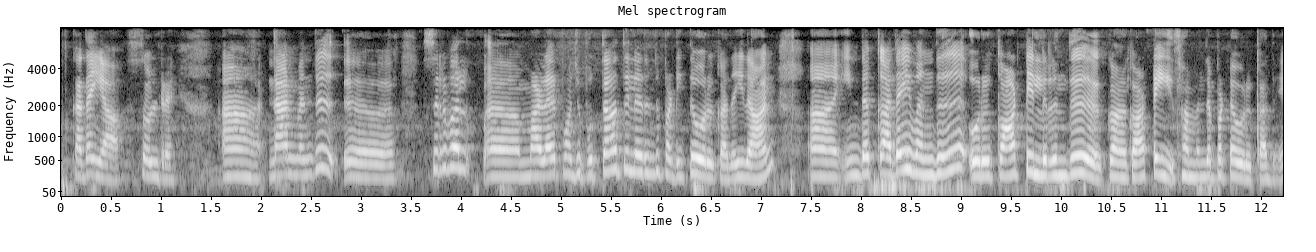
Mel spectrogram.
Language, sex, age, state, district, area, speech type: Tamil, female, 18-30, Tamil Nadu, Sivaganga, rural, spontaneous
